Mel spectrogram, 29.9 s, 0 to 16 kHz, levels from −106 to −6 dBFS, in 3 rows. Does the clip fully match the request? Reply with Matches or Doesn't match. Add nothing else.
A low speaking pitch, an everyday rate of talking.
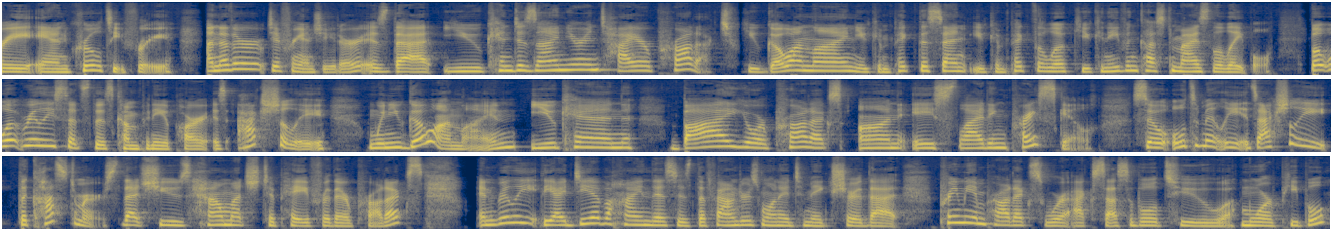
Doesn't match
